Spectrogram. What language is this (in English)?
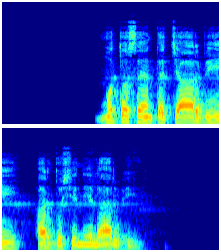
Phalura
